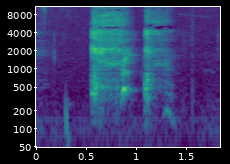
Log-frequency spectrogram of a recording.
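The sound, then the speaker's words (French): Two harsh coughs from a person in a conversation come in quick succession, the first longer and the second shorter, with faint small noises before them and near-silence after. “Je vais tousser.”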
